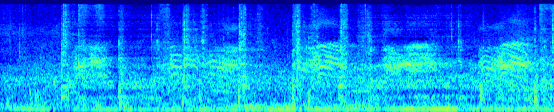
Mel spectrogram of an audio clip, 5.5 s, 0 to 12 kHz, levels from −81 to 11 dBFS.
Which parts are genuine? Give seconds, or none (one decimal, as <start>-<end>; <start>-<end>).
0.0-0.8; 1.6-3.7; 4.7-5.5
